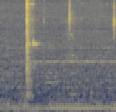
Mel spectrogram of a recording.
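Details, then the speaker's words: A sharp click, a brief tone and faint ticks over room hum as the packs button is pressed on an autoclave control panel to start a sterilization cycle. "someone go ahead and start the machine so we get these going just by pressing the tax button right here"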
